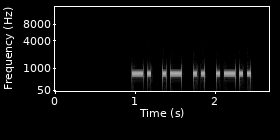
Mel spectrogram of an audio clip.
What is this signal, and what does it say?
Morse code, heard as a keyed tone, about 25 wpm, 700 Hz. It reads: NAIL
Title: Four Letter Words - 25wpm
